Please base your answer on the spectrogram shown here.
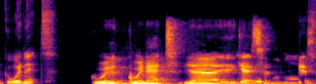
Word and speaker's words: Gwinnett: so I suppose yeah two n so it would be gwin net yeah yeah Excell that's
